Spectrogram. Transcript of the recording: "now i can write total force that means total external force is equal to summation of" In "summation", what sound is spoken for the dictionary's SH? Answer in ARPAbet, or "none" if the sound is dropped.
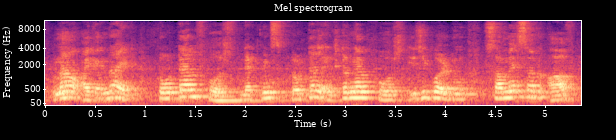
S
